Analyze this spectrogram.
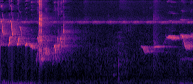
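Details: White-rumped shama, trek-style song with a shrill voice: a quick burst of high chirping notes at the start, a quiet stretch, then a few thin sustained whistles near the end over light background hiss.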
